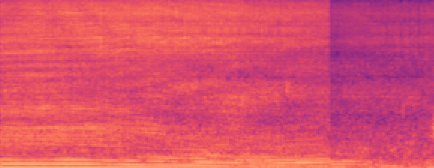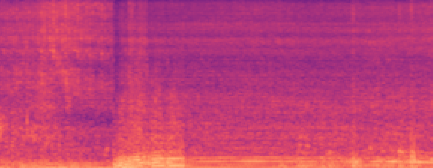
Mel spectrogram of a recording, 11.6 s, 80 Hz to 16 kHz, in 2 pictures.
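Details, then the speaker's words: VW-engined sandrail dune buggy after 18 months stood, after the split vacuum hose was replaced with new pipe and a Jubilee clip: steady, even low thrum with a brief rev blip, all four cylinders firing, no misfire. "very happy. It is running really well. 4 cylinders now firing, which is fantastic."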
